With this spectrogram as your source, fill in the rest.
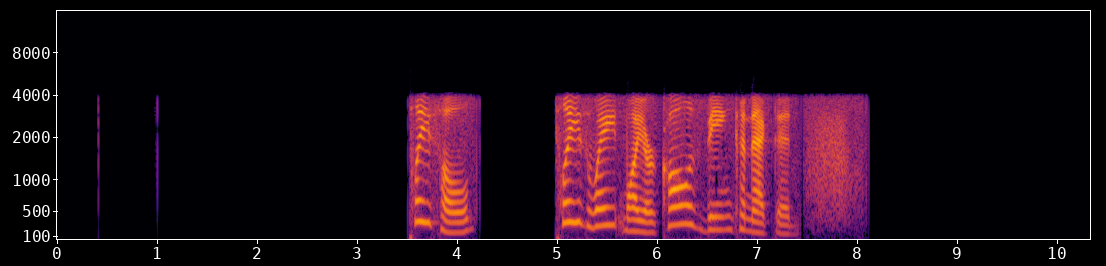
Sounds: Speech

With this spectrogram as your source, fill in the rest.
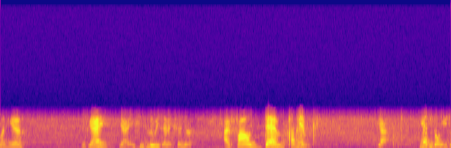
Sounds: Speech

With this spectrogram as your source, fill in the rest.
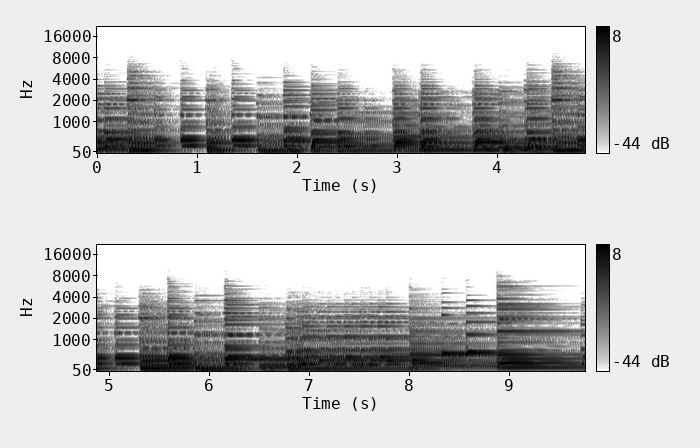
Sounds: Music

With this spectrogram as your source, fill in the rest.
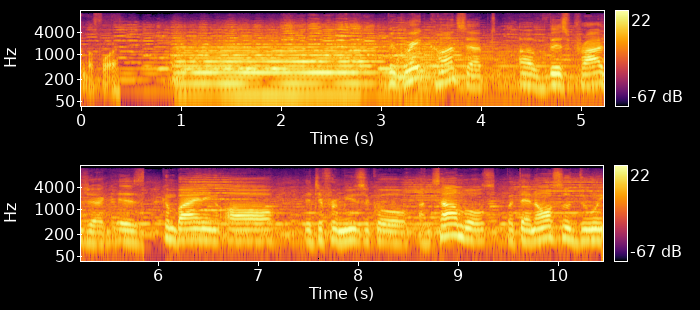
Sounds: Speech, Music

